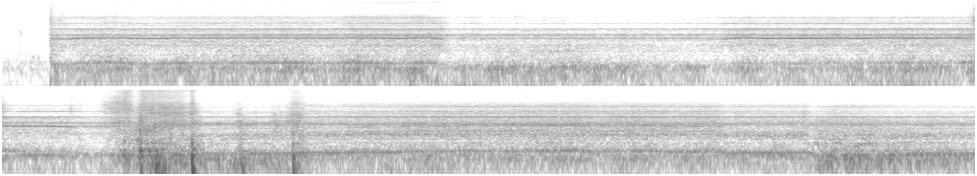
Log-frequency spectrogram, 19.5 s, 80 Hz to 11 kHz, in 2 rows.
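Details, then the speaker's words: ResMed AirSense 10 CPAP with humidifier tank, new machine, whistling starting 2.5–3 hours into nightly use, on inhalation not exhalation: steady high whistle over airflow hum, rising and falling with breathing; a whistling malfunction. "if your machine's making a whistling noise and this whistles when you're inhaling not when you're exhaling at least this one does"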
